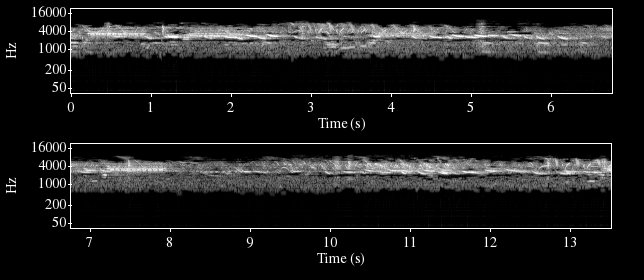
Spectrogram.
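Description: A dense chorus of many small birds chirping at once, a steady stream of quick, high, overlapping chirps with no pause.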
